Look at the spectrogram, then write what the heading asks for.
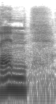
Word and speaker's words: Rennes: You know, it was a near a city called Ren. Um that's spelled R E N S.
